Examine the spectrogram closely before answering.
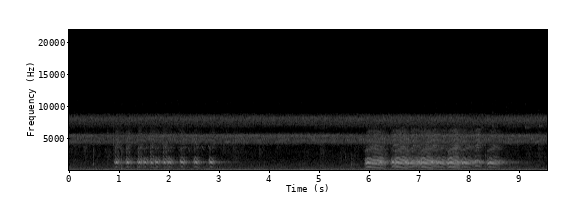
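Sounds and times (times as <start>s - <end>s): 
several crows cawing in a field: 0.9s - 3.0s, 6.0s - 8.8s.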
